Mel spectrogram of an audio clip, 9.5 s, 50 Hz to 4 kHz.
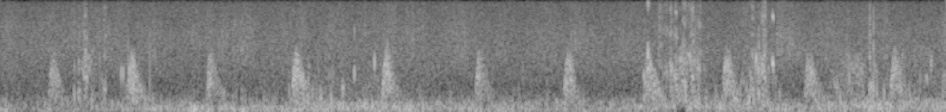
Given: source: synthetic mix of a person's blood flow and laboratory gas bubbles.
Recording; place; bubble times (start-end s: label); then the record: Doppler ultrasound of blood flow; subclavian vein
0.71-1.08 s: bubbles
1.18-1.44 s: bubbles
2.88-3.58 s: bubbles
3.67-3.87 s: bubbles
6.41-7.18 s: bubbles
7.30-7.87 s: bubbles
8.13-8.21 s: bubbles
8.27-8.89 s: bubbles
8.97-9.47 s: bubbles
From the record:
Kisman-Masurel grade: 332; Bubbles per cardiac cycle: rolling drumbeat, 9 or more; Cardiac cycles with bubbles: 50 to 99%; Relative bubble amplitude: moderate (0.250 to 0.450); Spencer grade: 3 (all of the cardiac periods contain showers or single bubble signals, but not dominating or overriding the cardiac motion signals); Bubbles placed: anywhere in the cardiac cycle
